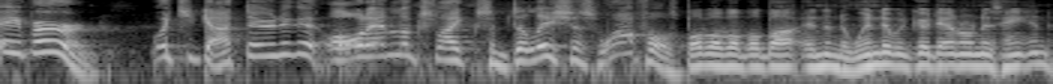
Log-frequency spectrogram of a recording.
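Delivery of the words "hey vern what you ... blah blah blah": chatty salesperson voice, pitched up. Retelling how Ernest leaned in the window: Ernest impression. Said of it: "And he'd go".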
